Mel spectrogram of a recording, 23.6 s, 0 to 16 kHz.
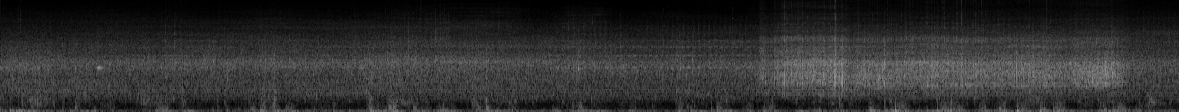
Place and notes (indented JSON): {
  "title": "Venice, Italy - Canal hidrophone recording",
  "date": "2012-09-18 14:24:00",
  "description": "underwater vibrations of boat traffic and people walking",
  "latitude": "45.43",
  "longitude": "12.33",
  "altitude": "8",
  "timezone": "Europe/Rome"
}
